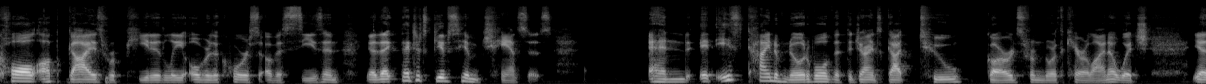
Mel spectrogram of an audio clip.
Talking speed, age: 180 wpm, 20-39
